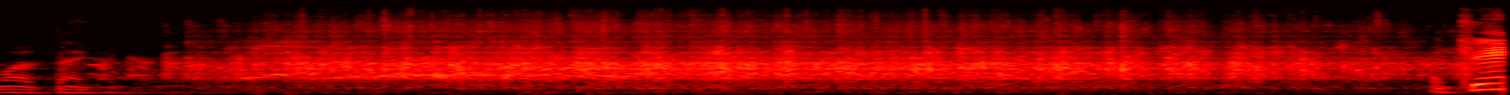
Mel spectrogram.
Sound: applause

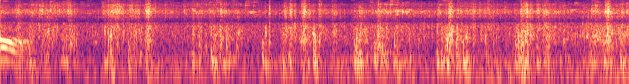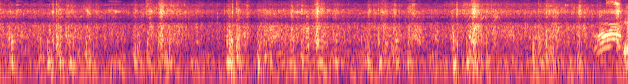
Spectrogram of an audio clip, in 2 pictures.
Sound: horse galloping

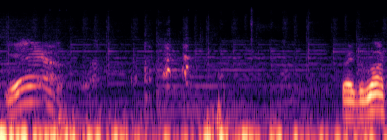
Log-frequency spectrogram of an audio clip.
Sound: laughs

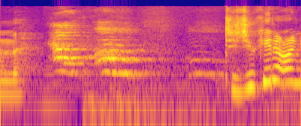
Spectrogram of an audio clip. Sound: whining

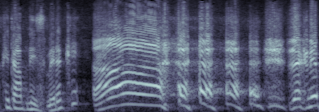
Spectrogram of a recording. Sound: laughing

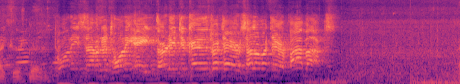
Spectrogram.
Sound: auctioneering

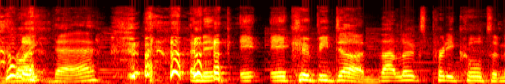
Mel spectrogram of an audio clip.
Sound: laughs

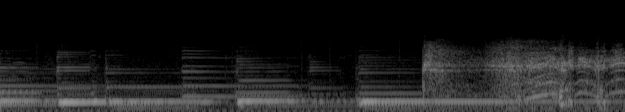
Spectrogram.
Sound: cackles

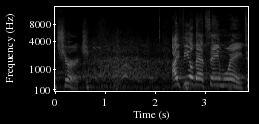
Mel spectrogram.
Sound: crowd laughing

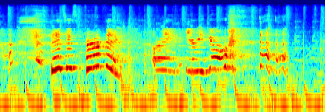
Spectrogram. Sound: laughter

